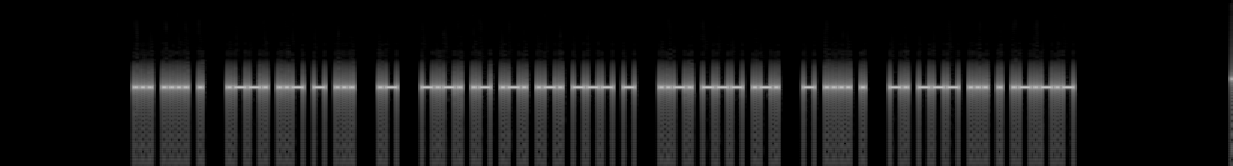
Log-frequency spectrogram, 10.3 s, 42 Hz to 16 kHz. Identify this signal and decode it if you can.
Morse code, heard as a keyed tone, about 40 wpm, 700 Hz. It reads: SHE PUTS A CARROT FOR THE NOSE.
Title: Easy Phrases 40wpm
